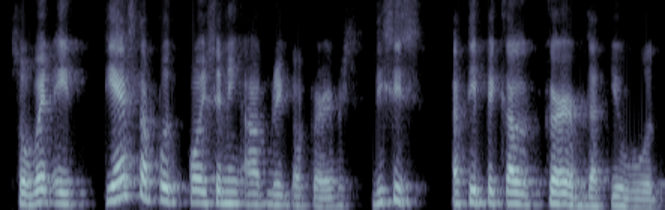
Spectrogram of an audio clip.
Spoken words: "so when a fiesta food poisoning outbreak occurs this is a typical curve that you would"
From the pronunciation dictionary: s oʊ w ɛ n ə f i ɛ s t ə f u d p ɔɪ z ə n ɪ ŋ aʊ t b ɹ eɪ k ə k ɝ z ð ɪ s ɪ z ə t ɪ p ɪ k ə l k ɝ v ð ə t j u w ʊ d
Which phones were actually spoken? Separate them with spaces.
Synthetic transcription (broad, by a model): s oʊ w ɛ n ə p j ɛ s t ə p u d p ɔɪ s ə n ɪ ŋ aʊ t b ɹ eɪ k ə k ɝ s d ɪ s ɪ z ə t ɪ p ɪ k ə l k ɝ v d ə t j u w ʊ d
